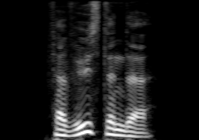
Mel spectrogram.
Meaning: inflection of verwüstend: 1. strong/mixed nominative/accusative feminine singular 2. strong nominative/accusative plural 3. weak nominative all-gender singular
- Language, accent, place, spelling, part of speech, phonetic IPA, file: German, Germany, Berlin, verwüstende, adjective, [fɛɐ̯ˈvyːstn̩də], De-verwüstende.ogg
